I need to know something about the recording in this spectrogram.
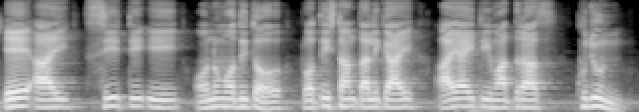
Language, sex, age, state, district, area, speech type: Bengali, male, 18-30, West Bengal, Purulia, rural, read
